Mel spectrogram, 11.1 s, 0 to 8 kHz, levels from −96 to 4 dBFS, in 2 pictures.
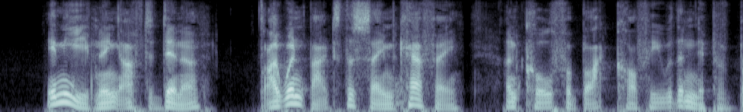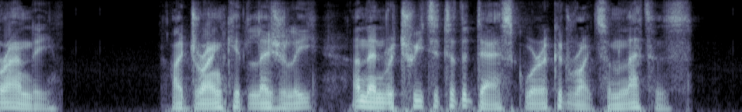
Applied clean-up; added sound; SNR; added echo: none; none; none; none.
